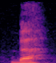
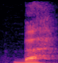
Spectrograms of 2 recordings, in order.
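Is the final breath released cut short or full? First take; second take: cut short; cut short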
